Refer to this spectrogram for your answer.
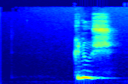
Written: kraakbeen

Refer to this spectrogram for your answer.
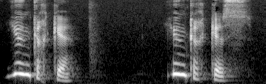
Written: duizendschoon

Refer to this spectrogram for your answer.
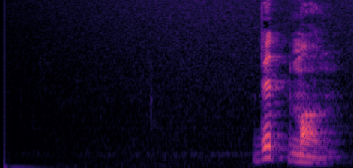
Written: weduwnaar

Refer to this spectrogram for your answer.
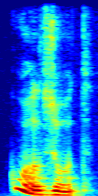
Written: koolzaad

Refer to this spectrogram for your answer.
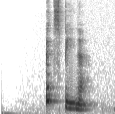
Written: grenenhout

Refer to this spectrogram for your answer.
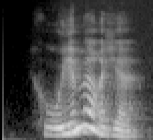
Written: goedemorgen

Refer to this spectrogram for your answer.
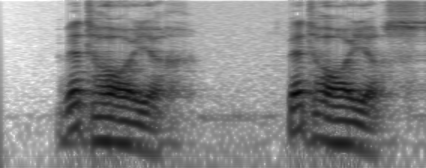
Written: wethouder

